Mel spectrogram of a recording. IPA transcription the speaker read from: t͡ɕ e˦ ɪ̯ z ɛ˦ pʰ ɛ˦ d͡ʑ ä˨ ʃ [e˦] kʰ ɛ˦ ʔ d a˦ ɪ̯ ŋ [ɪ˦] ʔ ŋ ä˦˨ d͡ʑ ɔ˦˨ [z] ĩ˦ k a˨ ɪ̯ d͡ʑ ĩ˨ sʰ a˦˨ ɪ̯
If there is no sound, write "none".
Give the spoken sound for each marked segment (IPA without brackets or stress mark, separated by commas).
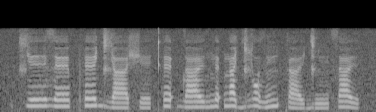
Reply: e˨, ɛ˦, z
